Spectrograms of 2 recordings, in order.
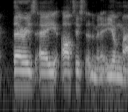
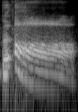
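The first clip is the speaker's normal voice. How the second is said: long, loud groan sliding downward; orgasmic groan; 2 semitones higher, 4 dB louder than usual. Real, not acted. Podcaster groans mid-sentence while playing FIFA, orgasmic groan. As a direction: let a sudden "oh" spill out like climax. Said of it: "You just come".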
